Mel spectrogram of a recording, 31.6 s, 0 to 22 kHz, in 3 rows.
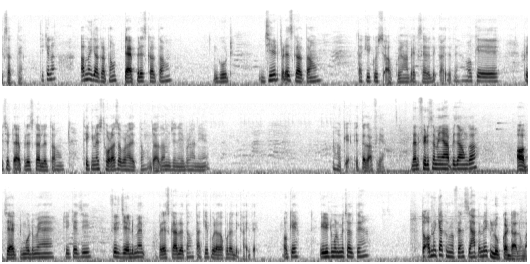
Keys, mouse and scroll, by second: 2.3 Tab, 4.2-5.5 middle drag, 5.5 z, 6.9-8.7 middle drag, 10.0 Tab, 13.3 middle click, 13.6 click, 14.0-19.1 drag, 23.7 z, 24.4-27.7 middle drag, 28.1-29.5 drag.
